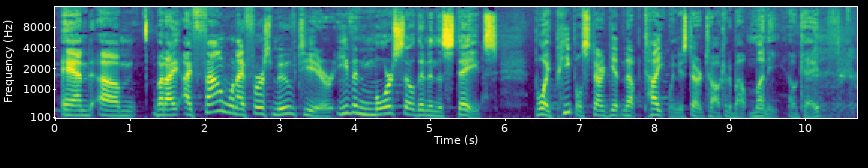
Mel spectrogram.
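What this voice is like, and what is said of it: Speaker's own non-British accent. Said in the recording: “I have lived here now in the UK for 15 years, so I haven't lost my accent”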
